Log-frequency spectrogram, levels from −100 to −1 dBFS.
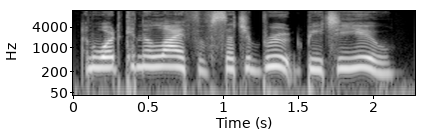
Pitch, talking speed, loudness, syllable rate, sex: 250 Hz, 315 wpm, -17 LUFS, 6.3 syllables/s, female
